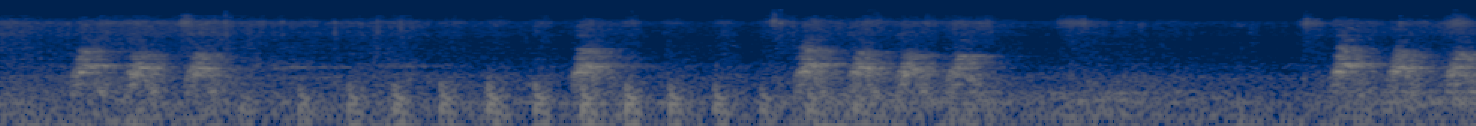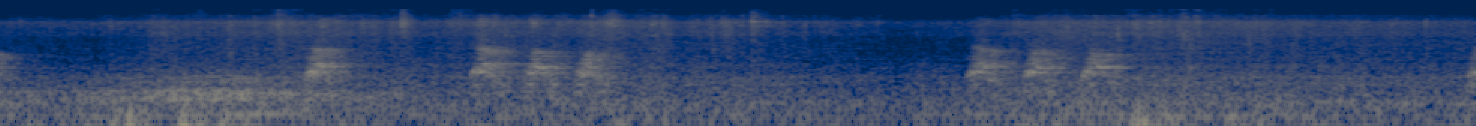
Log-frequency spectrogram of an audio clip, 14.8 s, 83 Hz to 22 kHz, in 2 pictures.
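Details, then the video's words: Neighbour's Pomeranian behind a wooden privacy fence, recorded from a bedroom window around 3:18 PM on a windy February 6, 2015 afternoon; sharp high yaps in quick bursts of three to six, repeating every second or two over steady wind roar. "Neighbor's dog barking / yapping on WINDY afternoon"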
